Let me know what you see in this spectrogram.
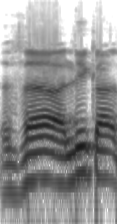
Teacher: دال کے اوپر کھڑا زبر ہے، کھڑا زبر کو ایک الف کے برابر کھینچ کر پڑھیں گے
